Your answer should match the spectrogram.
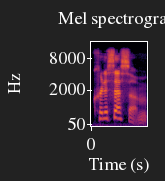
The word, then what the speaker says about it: criticism: Or even criticism, ciscrisism, that does have isism, but the stress pattern is different. It's on the first syllable, criticism, whereas feminism is femism.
